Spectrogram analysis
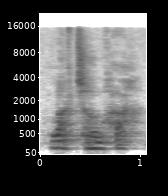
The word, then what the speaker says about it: La Toja: The soap I'm going to be using is a Spanish soap stick called La Toja.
